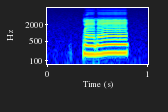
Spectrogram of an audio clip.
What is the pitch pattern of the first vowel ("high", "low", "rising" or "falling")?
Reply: low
